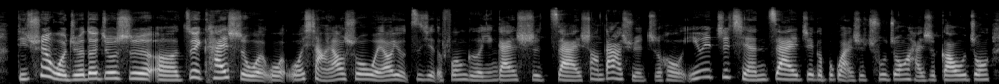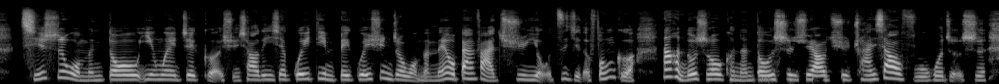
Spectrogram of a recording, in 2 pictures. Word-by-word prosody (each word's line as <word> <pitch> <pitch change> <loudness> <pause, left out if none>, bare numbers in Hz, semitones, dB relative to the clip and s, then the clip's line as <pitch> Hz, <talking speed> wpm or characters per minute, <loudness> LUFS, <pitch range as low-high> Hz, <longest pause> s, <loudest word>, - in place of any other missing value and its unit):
的 240 - -3
确 380 - +5
我 235 -8 +7
觉 220 +1 +4
得 265 +2 +8
就 275 +1 +3
是， 270 -1 +5
呃， 205 -2 +3
最 320 +10 +4
开 295 0 +6
始 310 -6 +3
我 195 -4 +2
我 200 -1 -3
我 220 - -3
想 235 -7 +1
要 235 +6 +2
说 245 0 0
我 225 -3 +1
要 200 +2 +2
有 220 -4 -2
自 230 - -5
己 215 -1 -5
的 - - -10
风 220 +1 -6
格， 195 -4 -5
应 185 +2 -9
该 205 0 +2
是 210 -1 -2
在 200 -2 +3
上 230 +4 -4
大 275 +2 +2
学 185 -6 -6
之 185 +1 -8
后。 190 -2 -6
因 265 +5 -6
为 345 +1 -2
之 340 0 -3
前 225 -9 0
在 230 -2 +4
这 230 +2 -4
个 215 - -5
不 220 +2 -9
管 - - -2
是 210 - -6
初 230 +3 -5
中 230 +1 -3
还 185 -5 -6
是 210 +3 -3
高 210 +2 +2
中， 225 +1 -2 0.3
其 235 +3 +4
实 310 +1 -1
我 275 -8 -2
们 190 +1 -11
都 220 +1 +2
因 230 0 -6
为 220 -2 -4
这 215 +2 -1
个 205 - -7
学 180 - -6
校 215 +3 -1
的 215 - -6
一 220 - -8
些 230 +2 -3
规 240 +3 -1
定， 250 -4 -7
被 215 +1 -3
规 225 +2 -2
训 265 +1 -5
着 225 -3 -3
我 180 -2 -6
们 - - -11
没 190 +3 -7
有 255 0 +1
办 260 +1 0
法 260 -9 0
去 220 +4 -3
有 210 - -7
自 255 +4 -4
己 200 -6 -8
的 - - -11
风 260 - -6
格， - - -4 0.3
那 350 - +6
很 350 - -2
多 230 +4 +1
时 235 - 0
候 235 - +1
可 220 -3 -11
能 185 0 -10
都 205 +1 -1
是 225 0 +1
需 220 +2 -3
要 205 -1 +3
去 210 +1 -6
穿 215 +2 -4
校 275 +1 +5
服， 180 -6 -10
或 200 0 -6
者 - - -9
是， 195 -1 0
220 Hz, 305 characters per minute, -22 LUFS, 205-245 Hz, 0.3 s, 得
